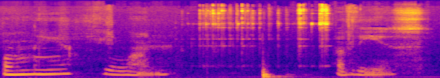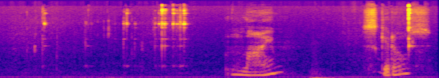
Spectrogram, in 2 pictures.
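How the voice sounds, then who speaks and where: A woman plays a young witch in training, smug and a little disdainful, in an ASMR roleplay. She drifts between whispers and soft murmurs at a very leisurely pace, with a gravelly fry at the edges. The mic is close and picks up clear background noise. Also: fairly even intonation, very slow, long pauses. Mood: focused, murmuring. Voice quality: soft, breathy whispering mixed with low murmur. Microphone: close ASMR microphone.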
